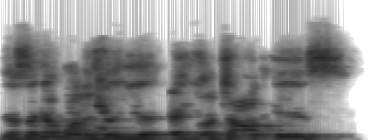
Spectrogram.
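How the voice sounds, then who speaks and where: A man's voice: very high voice, normal speed, roomy sound, low-quality recording. A man with a Ghanaian English accent hosting a counselling show, firmly repeating his questions. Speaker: relationship counselor host.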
